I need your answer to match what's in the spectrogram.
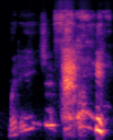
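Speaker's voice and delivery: high astonished gasp of a question. Retold or imitated. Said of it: "Of course, I went".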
